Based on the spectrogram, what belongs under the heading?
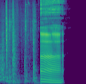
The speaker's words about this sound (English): What's that? Is someone knocking? I don't know. It sounds like...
